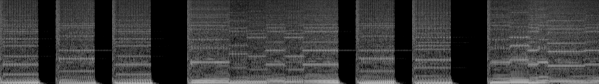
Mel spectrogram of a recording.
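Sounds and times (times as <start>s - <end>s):
processed bassline: 0.0s - 0.4s, 2.1s - 5.9s.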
